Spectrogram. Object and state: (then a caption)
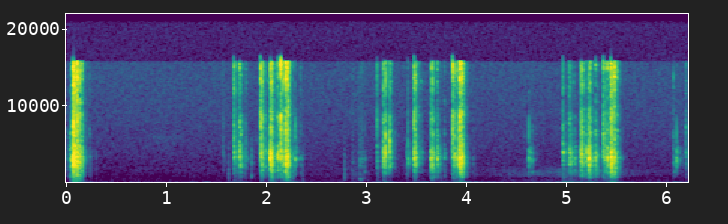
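Thin metal hoop earrings. Long black nails tap and scratch a bundle of thin silver-colored wire hoop earrings held in one hand. Bright, quiet metallic ticks and brief jingling scrapes come in scattered bursts with silent gaps between them. Each sound dies away almost at once, with almost no low end.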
